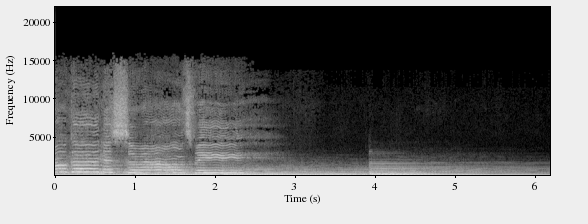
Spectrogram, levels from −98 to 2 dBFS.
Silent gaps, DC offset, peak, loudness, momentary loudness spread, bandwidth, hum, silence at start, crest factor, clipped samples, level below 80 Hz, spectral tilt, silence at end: none; under 0.1%; -4 dBFS; -18 LUFS; 12 LU; 15.5 kHz; none; 0 s; 12 dB; under 0.1%; -22 dBFS; -5 dB/octave; 0 s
